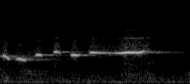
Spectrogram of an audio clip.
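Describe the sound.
Someone whistles a short tune up close: a few quick rising and falling notes, then a longer held note that fades out, with no talking.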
